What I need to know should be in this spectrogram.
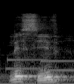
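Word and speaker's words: lessive: Lessiva, até o V, não pronuncio E.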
